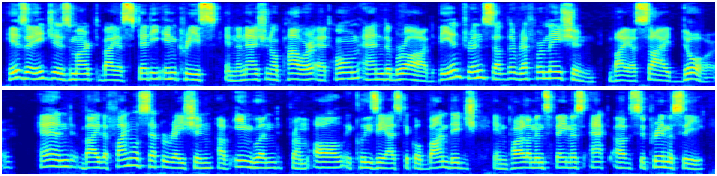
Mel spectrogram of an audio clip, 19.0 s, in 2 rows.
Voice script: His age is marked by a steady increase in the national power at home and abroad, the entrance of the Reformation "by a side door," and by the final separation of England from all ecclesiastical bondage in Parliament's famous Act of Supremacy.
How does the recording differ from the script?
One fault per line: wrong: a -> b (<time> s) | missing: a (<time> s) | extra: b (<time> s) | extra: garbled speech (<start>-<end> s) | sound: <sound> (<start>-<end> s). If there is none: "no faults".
no faults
